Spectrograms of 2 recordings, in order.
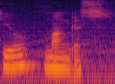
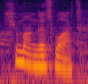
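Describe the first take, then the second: First: Slow, drawn-out word; re-enacted answer. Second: Lightly voiced questioning comeback; re-enacted question. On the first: Trying to say the man's name from the clip, slow re-enacted answer. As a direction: give the name slowly and deliberately. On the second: Acting out the interviewer's reply, mild questioning imitation. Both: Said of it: "I will try to say it".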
